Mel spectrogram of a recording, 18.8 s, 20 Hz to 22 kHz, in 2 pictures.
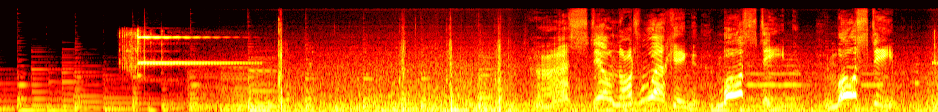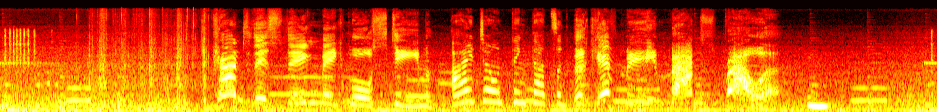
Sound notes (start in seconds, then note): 17.4 gulp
